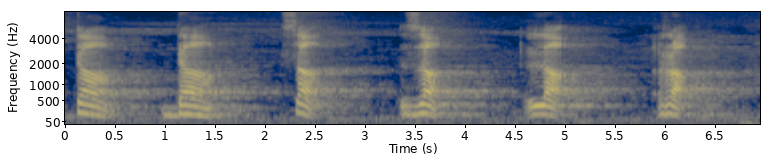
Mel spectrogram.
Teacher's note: Alveolar, tongue touches the alveolar ridge.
